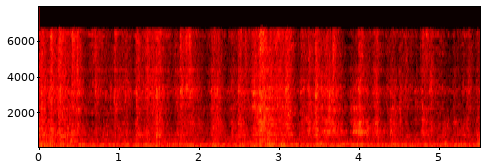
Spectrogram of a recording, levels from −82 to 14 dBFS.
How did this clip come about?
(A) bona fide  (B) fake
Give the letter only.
B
